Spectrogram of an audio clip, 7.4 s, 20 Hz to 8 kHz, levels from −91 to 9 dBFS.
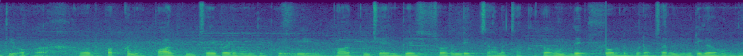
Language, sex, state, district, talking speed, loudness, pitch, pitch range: Telugu, male, Karnataka, Dharwad, 160 wpm, -22 LUFS, 125 Hz, 120-130 Hz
